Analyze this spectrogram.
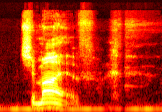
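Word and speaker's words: Chimaev: at uh uh chim chim it comes at chemiev yes i'm finally getting that pronunciation right um now we've heard some interesting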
